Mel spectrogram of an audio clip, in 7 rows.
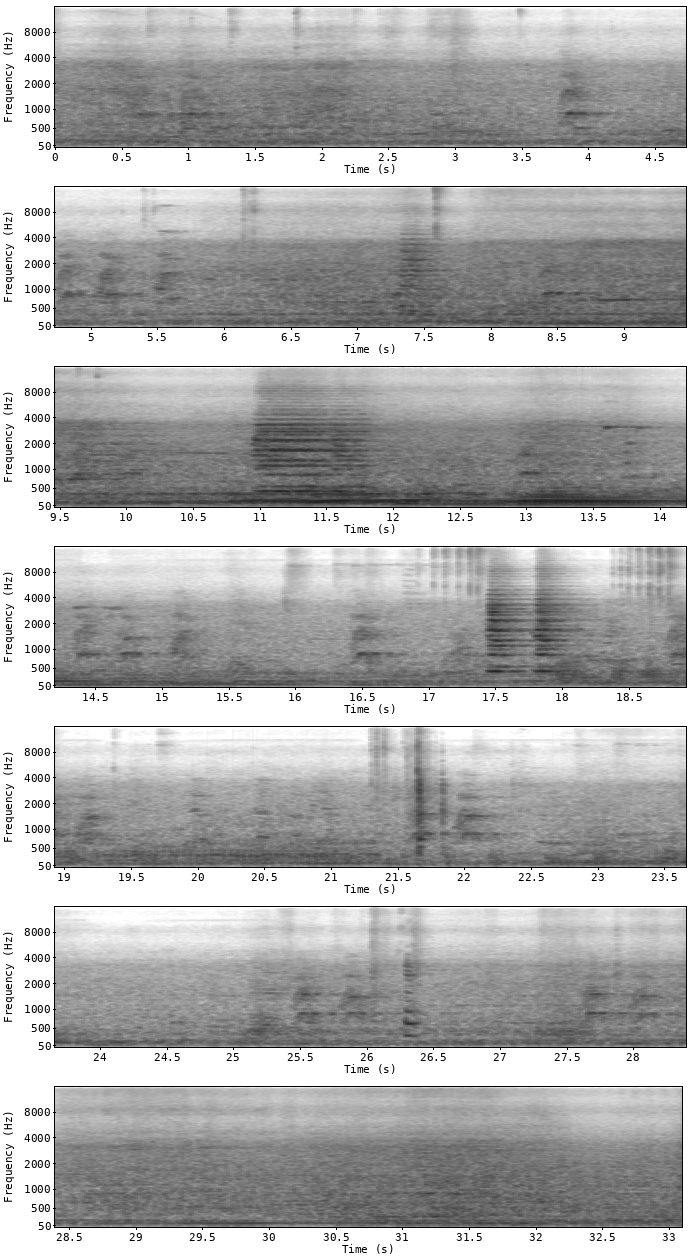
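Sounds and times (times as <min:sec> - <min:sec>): vehicle horn tooting: 0:10.9 - 0:12.0, 0:17.4 - 0:18.2.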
